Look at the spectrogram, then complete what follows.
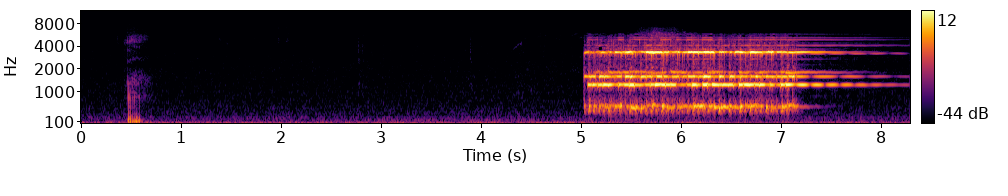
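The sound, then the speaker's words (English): A classic telephone ringtone rings in one sustained burst of about two seconds, a bright, buzzy metallic trill with strong harmonics, preceded by a brief click. No one speaks. “Is there a regular ringtone? Ringtone classic.”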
